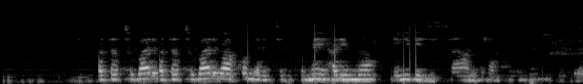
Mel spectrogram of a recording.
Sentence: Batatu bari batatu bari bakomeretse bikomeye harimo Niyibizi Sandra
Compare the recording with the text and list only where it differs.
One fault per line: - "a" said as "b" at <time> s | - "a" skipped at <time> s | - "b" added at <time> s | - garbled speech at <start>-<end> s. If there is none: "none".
none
